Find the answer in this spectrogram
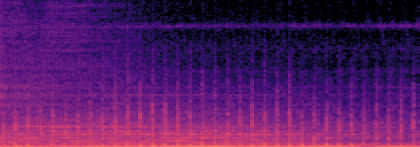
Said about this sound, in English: It was the light of a police helicopter. An amplified voice pierced through the air, shouting orders.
